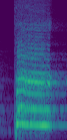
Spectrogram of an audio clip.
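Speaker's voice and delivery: loud, high mock alarm buzz; scanner buzz. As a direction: buzz it out like the machine going off. Mimics the airport scanner alarm.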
